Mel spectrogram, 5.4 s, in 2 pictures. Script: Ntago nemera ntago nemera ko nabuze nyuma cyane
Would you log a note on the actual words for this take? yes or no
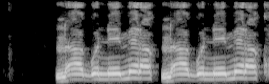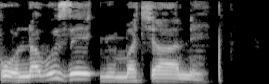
no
